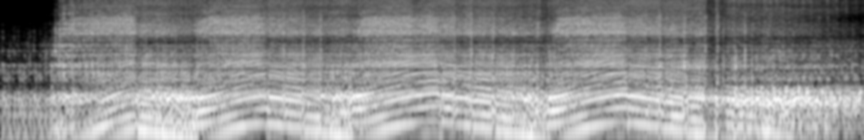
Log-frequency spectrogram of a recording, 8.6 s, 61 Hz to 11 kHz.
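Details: Restored 1974 Dodge Ramcharger that sat 12-15 years; deep burbling V8 rises and falls smoothly through several blips, clean and even with no misses or knocks; sounds healthy.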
